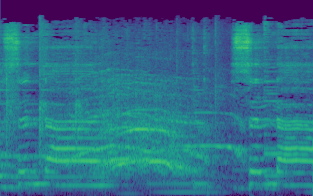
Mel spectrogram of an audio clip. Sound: cheering

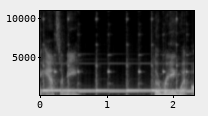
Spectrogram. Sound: doorbell rings

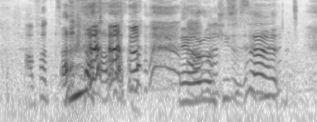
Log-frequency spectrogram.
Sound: laughing

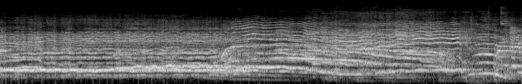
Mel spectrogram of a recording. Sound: cheering and singing

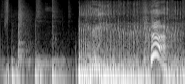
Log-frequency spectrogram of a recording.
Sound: fart

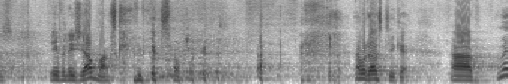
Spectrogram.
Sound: laughter

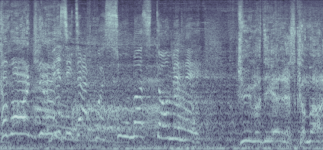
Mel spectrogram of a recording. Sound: speaking foreign language

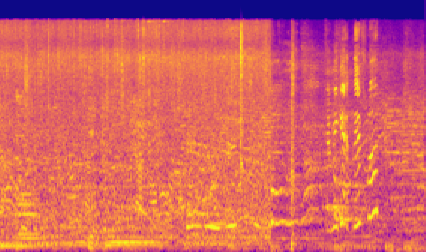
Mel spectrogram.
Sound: meat sizzling

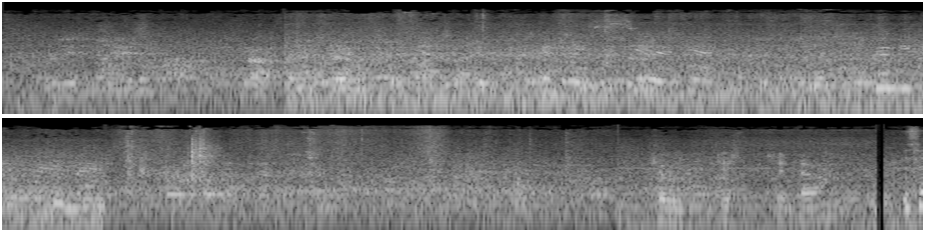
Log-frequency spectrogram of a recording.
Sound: background noise of people chatting

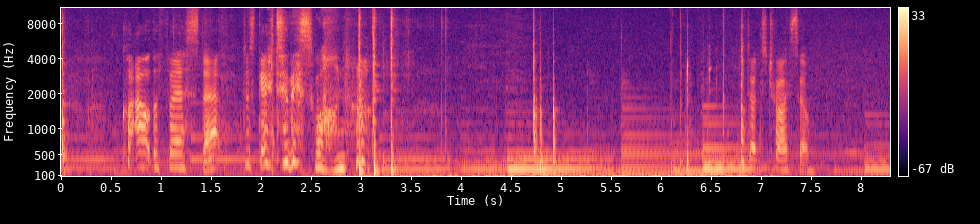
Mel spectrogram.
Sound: laughs

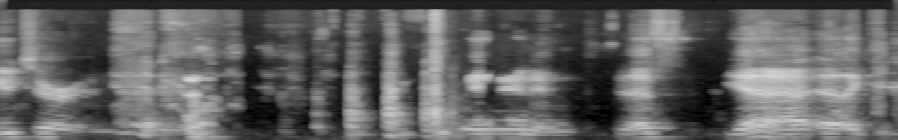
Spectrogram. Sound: all laughing

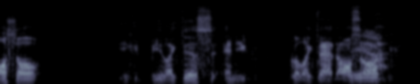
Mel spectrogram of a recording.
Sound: grunts

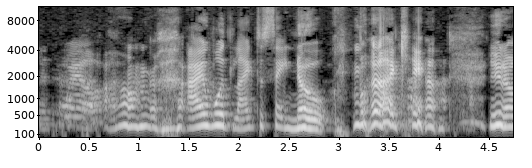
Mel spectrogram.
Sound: laughing

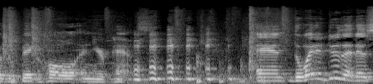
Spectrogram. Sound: laughs

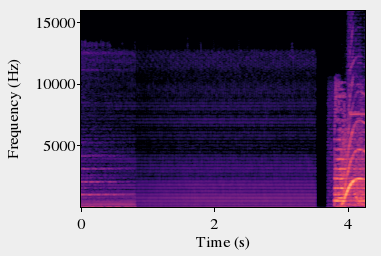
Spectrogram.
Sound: VHS static

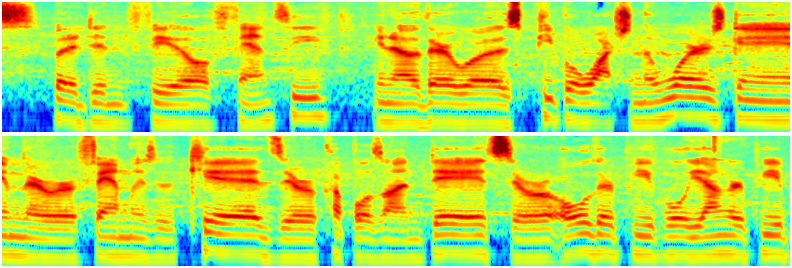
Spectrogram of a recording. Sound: none

